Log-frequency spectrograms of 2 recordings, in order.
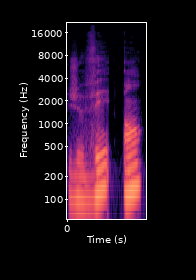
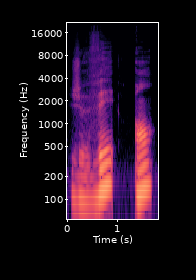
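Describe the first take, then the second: No difference in how they are said.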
